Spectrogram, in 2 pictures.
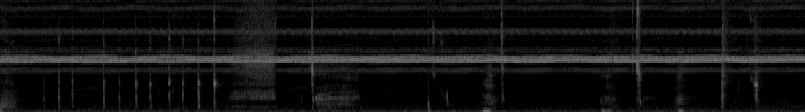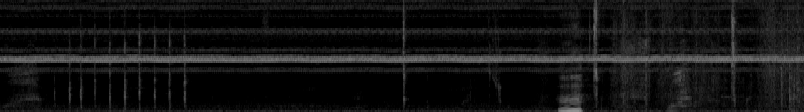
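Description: Steady high-pitched drone of insects, with scattered small clicks and snaps of fruit being plucked from its stems and handled. A brief, louder voice-like sound that bends in pitch comes near the end.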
